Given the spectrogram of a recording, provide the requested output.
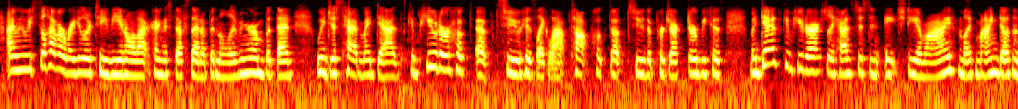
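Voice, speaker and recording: A young woman talks straight to camera in a loose, meandering way, stacking "like" and "um" as she goes. Her voice is bright and sits a little high, with a slight roughness after coughing. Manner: rambling, chatty, full of fillers and laughs. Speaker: vlogger. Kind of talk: casual chat to camera.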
